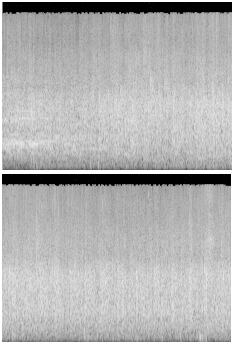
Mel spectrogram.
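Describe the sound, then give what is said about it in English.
Enthusiastic audience applause welcomes Irish football great John Giles to the stage at a tribute event, a dense, loud, steady wash of clapping that holds for about nine seconds with no talk over it. “please, let's welcome to the stage and give it up for the great John Giles”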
